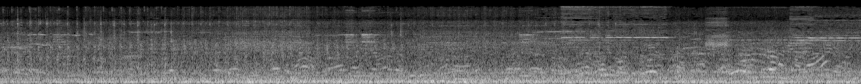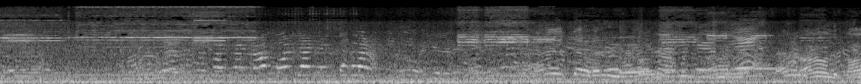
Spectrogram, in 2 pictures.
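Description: Crowd of people talking over steady street traffic noise, with vehicle horns sounding several times.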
